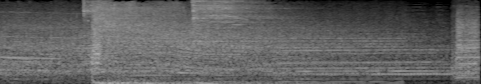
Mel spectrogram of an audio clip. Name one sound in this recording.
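A racing car roars past close by.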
